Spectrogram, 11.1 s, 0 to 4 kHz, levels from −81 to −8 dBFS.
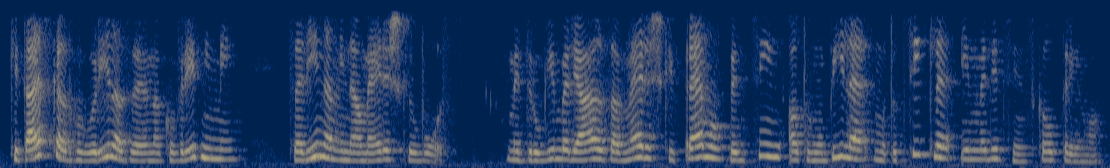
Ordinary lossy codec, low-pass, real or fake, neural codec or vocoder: AAC, 24 kbps; 3.6 kHz; fake; codec, 16 kHz in and 24 kHz out, 1 kbps, XY-Tokenizer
